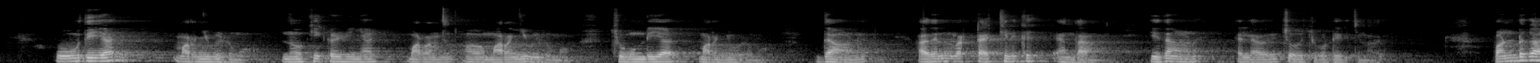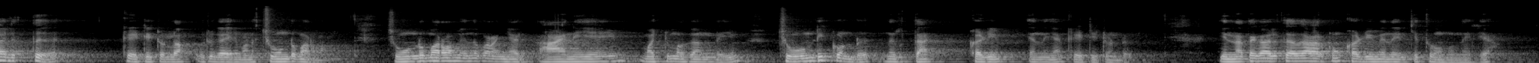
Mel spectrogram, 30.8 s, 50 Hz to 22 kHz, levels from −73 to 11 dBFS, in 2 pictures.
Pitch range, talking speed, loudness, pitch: 110-135 Hz, 85 wpm, -20 LUFS, 120 Hz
